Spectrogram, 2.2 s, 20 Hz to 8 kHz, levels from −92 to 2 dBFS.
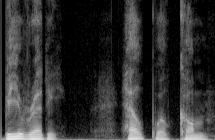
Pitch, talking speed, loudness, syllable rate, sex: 105 Hz, 140 wpm, -17 LUFS, 4.0 syllables/s, male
